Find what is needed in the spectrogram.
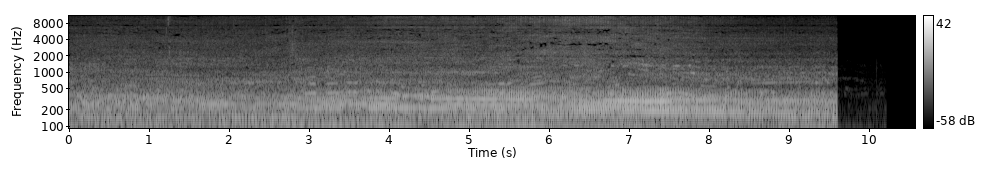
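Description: Street traffic with a vehicle engine running: a steady low rumble that grows louder around six to seven seconds in, then cuts off suddenly near the end.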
